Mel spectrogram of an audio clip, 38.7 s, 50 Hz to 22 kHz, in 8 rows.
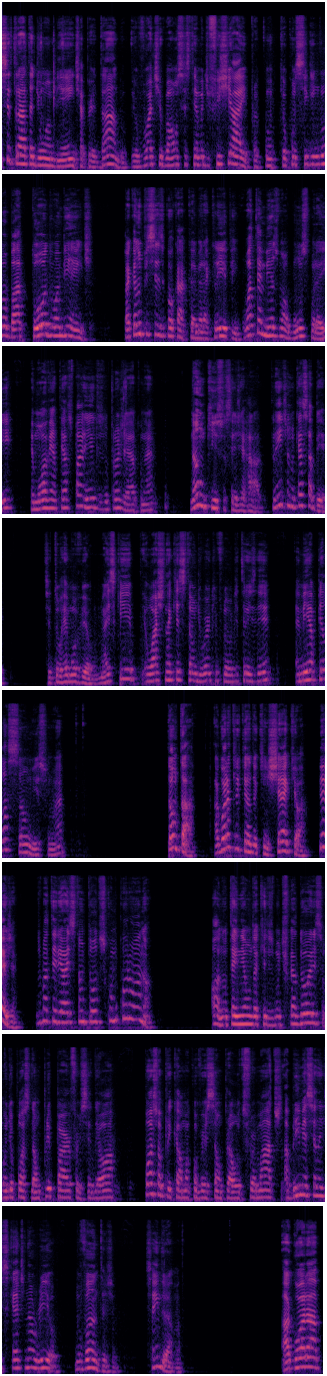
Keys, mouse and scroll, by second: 0.3 alt+w, 1.0 middle click, 2.0-3.1 drag, 3.4 scroll down 1, 11.3 alt+w, 12.0 alt+middle click, 15.5-17.0 middle drag, 18.8 click, 20.4 click, 22.1 click, 23.2 click, 36.5 click.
